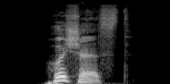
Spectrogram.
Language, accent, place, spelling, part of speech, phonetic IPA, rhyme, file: German, Germany, Berlin, huschest, verb, [ˈhʊʃəst], -ʊʃəst, De-huschest.ogg
- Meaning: second-person singular subjunctive I of huschen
